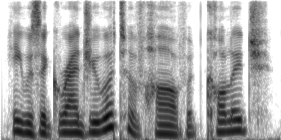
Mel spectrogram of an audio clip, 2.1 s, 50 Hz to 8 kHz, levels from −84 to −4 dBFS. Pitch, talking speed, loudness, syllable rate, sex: 160 Hz, 200 wpm, -15 LUFS, 6.1 syllables/s, male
